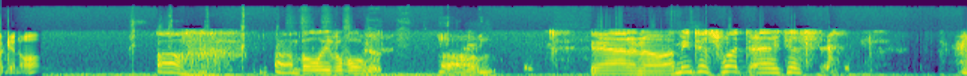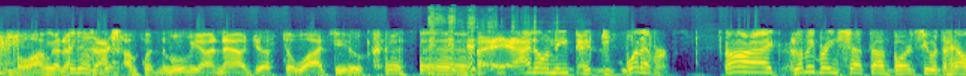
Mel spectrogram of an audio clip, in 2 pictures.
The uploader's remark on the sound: New Phony Phone Call.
